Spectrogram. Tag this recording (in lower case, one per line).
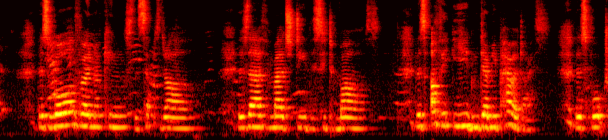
narration
speech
